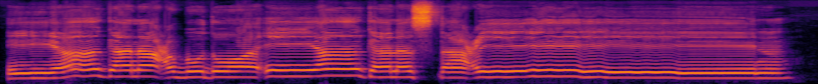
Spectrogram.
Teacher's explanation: یا کے اوپر تشدید ہے، یا کو دو بار پڑھیں گے، ایک بار تو یا کو حمزہ کے ساتھ ملائیں گے، پھر یا الف زبر یا کے ساتھ پڑھیں گے تشدید کو، تو اسی حساب سے دو بار یا پڑھا جائے گا.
